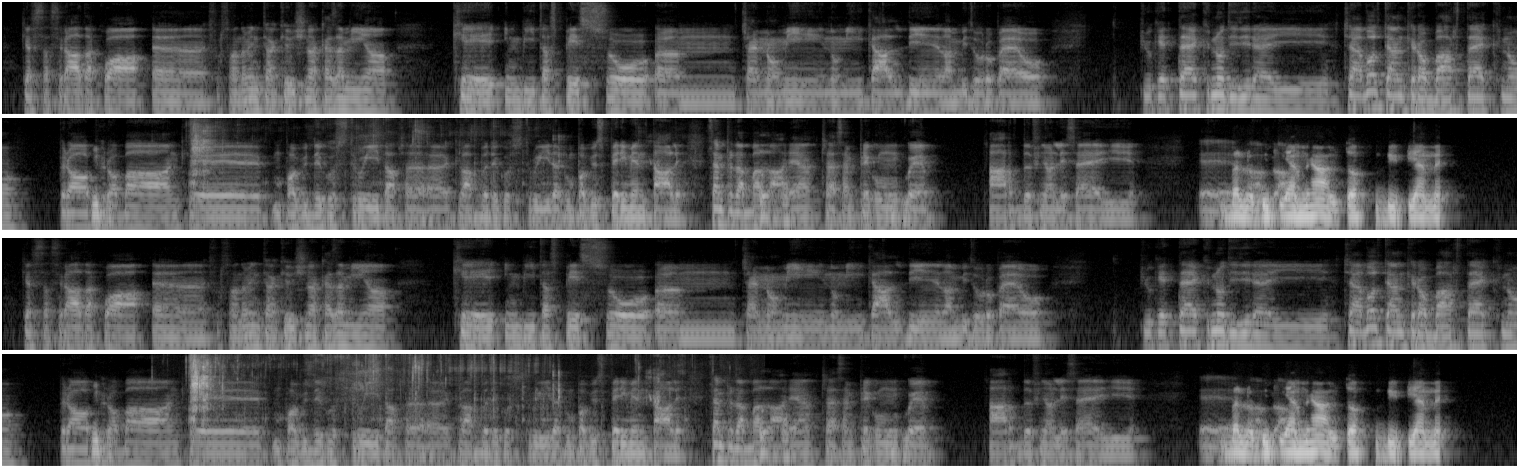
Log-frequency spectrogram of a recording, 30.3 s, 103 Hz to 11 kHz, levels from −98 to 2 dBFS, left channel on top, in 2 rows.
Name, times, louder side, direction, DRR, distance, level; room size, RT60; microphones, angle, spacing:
voice 1, 0.2-3.9 4.5-10.4 11.4-15.3 15.7-24.5 25.0-26.5 27.1-28.0, left 2 dB, 25° left, 2.6 m, -39 dB
sound 1, 16.6-22.8, right 12 dB, 60° right, 0.7 m, -40 dB
voice 2, 27.3-29.5, equal, 5° left, 0.6 m, -27 dB
12.5 x 9.9 x 4.8 m
head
